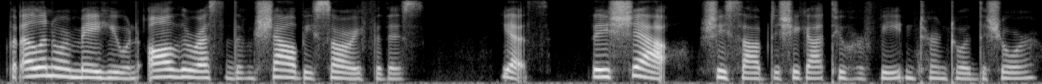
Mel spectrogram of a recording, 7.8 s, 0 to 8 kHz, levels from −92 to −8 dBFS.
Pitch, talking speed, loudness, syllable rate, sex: 220 Hz, 230 wpm, -20 LUFS, 5.8 syllables/s, female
